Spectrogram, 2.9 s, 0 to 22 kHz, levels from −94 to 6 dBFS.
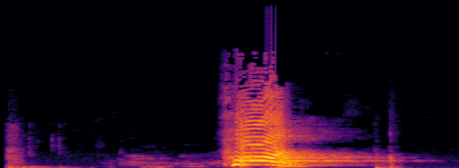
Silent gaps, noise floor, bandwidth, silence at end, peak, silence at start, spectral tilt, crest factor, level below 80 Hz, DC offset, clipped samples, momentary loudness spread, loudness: none; -53 dBFS; 15.5 kHz; 0.4 s; 0 dBFS; 1.4 s; -1 dB/octave; 16 dB; -56 dBFS; under 0.1%; under 0.1%; 23 LU; -9 LUFS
